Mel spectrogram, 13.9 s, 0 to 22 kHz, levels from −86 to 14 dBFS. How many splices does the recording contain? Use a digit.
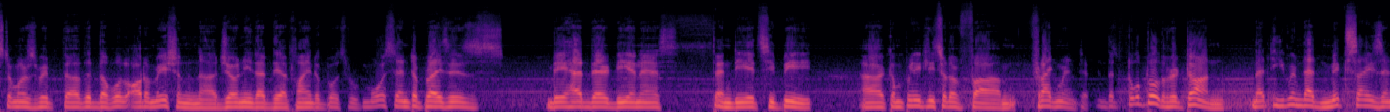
2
